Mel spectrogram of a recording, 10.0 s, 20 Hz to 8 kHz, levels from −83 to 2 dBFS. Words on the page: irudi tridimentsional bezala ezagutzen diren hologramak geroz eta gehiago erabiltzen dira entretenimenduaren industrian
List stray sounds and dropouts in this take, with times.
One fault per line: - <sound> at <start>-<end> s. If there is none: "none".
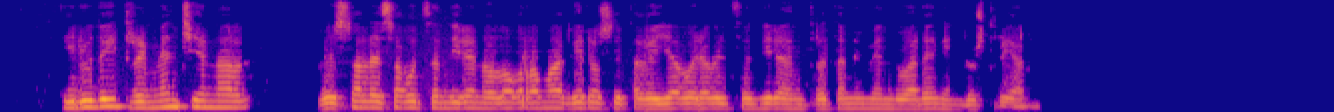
none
